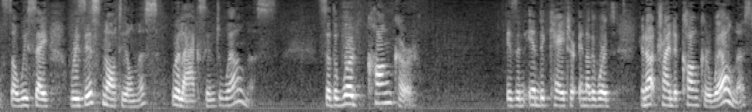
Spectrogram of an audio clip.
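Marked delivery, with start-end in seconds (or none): none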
